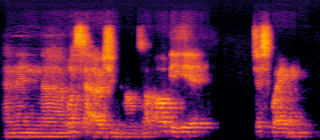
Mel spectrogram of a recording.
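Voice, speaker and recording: A man's voice: on the low side, level tone, normal speed, a little hiss or hum, natural voice. A man voicing a friendly, chatty male sea turtle in an easygoing, hesitant way. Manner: easygoing, hesitant with little fillers. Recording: very echoey room, mic far off.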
